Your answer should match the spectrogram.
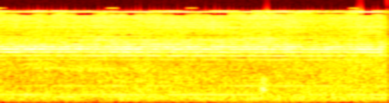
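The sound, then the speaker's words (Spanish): A loud, steady car horn blares without a break for the whole two seconds, a flat sustained tone over a faint traffic hum. No one speaks. “o simplemente escucho cómo tocan a lo estúpido, porque la gente es estúpida cuando toca el claxon.”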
